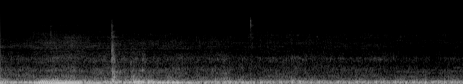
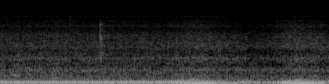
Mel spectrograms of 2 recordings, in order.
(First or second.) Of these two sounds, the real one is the second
